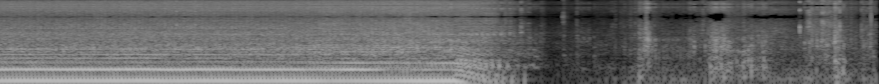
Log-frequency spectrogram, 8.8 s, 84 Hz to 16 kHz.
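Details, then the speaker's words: Sears Craftsman lawn mower with a 6.75 HP engine, after a new cord, tune-up and carb cleaning, in weekly use for over three years; steady, even single-cylinder drone with no misses, then a clean shutdown; normal running. "it's been running good and I've used it almost every week for uh almost 3 years"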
